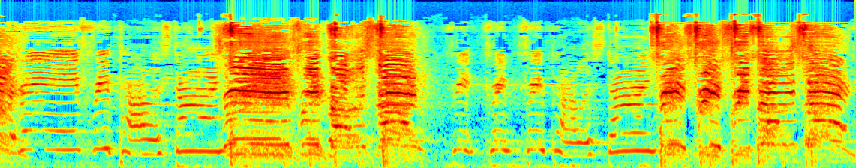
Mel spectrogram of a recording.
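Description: A child chanting "free, free, free Palestine" in a sing-song voice into a handheld microphone, with a crowd chanting the line back in unison twice, call and response.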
